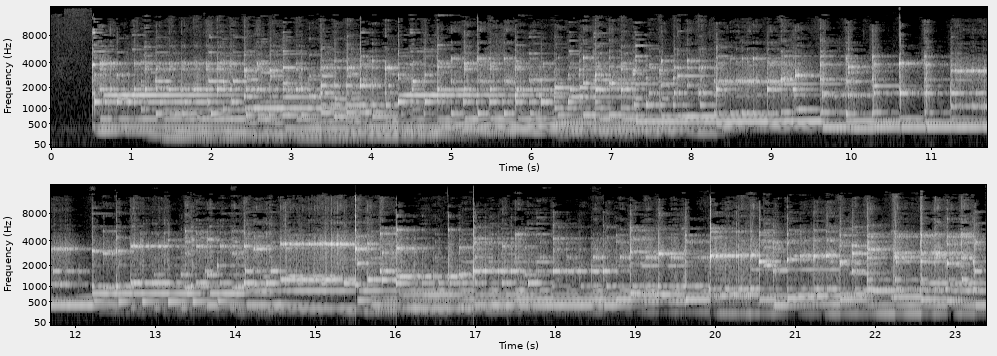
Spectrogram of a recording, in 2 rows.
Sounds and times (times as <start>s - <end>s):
Marimba, xylophone: 0.5s - 23.3s.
